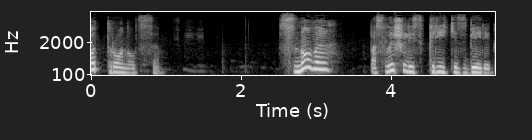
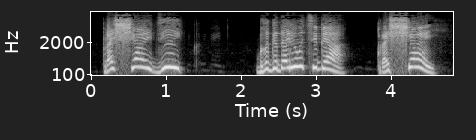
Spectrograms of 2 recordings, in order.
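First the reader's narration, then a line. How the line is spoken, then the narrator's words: Shouting. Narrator (Russian): Маленький лорд Фаунтлерой кричал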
